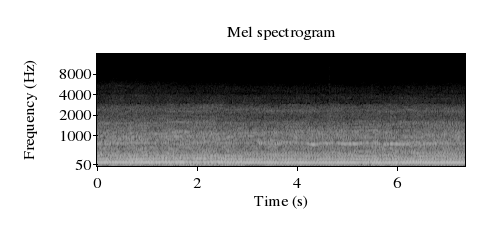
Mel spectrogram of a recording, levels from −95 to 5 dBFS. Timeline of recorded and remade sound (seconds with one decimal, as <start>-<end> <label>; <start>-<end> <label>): 0.0-1.9 remade; 1.9-2.4 recorded; 2.4-3.7 remade; 3.7-5.1 recorded; 5.1-6.5 remade; 6.5-7.4 recorded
